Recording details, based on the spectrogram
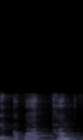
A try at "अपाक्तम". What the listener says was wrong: थम नहीं, तम। अरे अपाक्तम चल रहा है भाई, अपाक्तम ऐसे ही है। अपाक्तम, अपाक्त, थ कहाँ होगा? थ नहीं चल रहा है। ताम तम तामह होता है ना।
